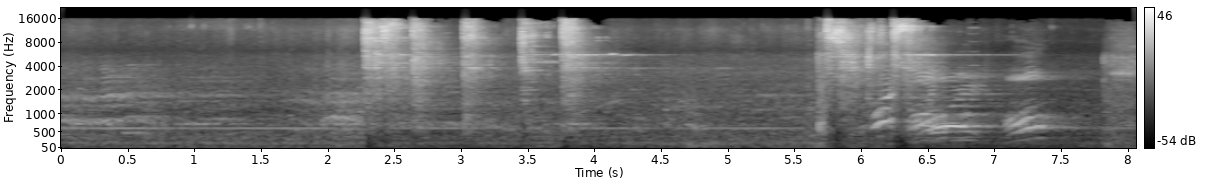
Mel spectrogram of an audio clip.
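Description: Longsword blades clashing in a fencing exchange: a quick run of sharp metallic clangs about two to four seconds in, then louder clashes near six seconds, followed by shouting.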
